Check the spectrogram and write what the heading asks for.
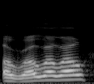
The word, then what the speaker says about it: Orhorhoro: Then they traded up in round 2 to get Clemson defensive tackle Ruke Orhorhoro. I know, it's not a bad Scooby-Doo impression. That is how you pronounce his name.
